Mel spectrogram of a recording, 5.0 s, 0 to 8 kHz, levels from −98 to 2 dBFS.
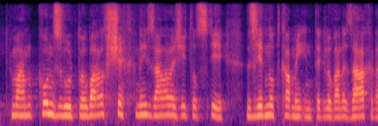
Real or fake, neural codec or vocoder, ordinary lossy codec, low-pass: fake; codec, 16 kHz in and 24 kHz out, 0.6 kbps, FocalCodec, streaming, 2048 codes; MP3, 64 kbps; 7.2 kHz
